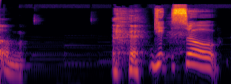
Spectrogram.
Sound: chuckles

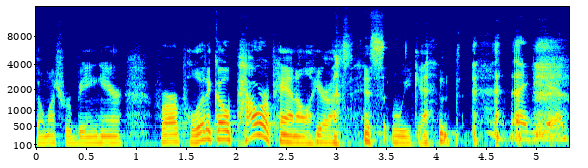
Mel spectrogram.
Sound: laughs

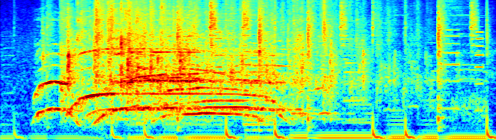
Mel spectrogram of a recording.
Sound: crowd cheers and claps

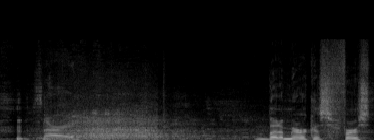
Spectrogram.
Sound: laughter

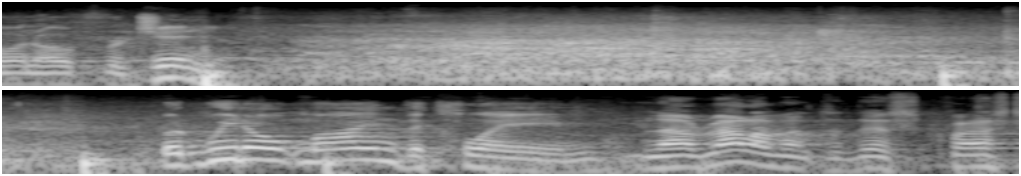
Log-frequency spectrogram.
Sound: laughter

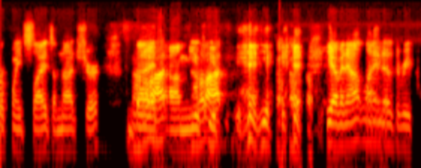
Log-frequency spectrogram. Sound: laughter

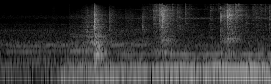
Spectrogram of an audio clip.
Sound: door sound

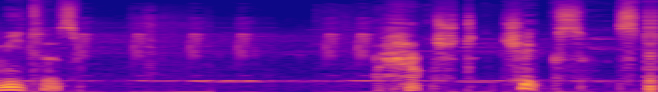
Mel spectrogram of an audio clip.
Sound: sounds of nature

